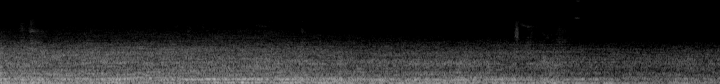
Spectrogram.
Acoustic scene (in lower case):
residential area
